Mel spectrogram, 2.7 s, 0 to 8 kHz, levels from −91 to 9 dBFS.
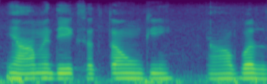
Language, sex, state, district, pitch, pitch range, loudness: Hindi, male, Madhya Pradesh, Bhopal, 140 Hz, 135-140 Hz, -18 LUFS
